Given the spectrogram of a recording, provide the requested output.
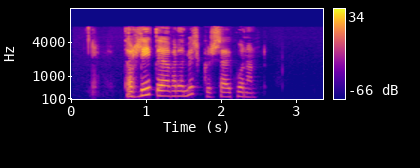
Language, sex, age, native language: Icelandic, female, 30-39, Icelandic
